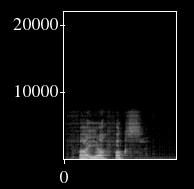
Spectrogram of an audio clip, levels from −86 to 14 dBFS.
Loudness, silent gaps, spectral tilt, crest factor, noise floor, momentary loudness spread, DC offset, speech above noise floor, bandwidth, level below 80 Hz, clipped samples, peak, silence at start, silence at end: -19 LUFS; none; -6.5 dB/octave; 16 dB; -60 dBFS; 18 LU; under 0.1%; 41 dB; 7 kHz; -56 dBFS; under 0.1%; -4 dBFS; 0.3 s; 0.75 s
